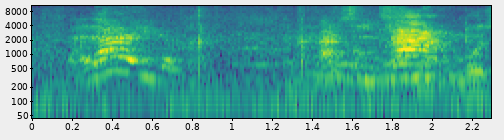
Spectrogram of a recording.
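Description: Excited, high-pitched child's voice: a short call about half a second in and a louder one near the end, with other voices in the background.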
